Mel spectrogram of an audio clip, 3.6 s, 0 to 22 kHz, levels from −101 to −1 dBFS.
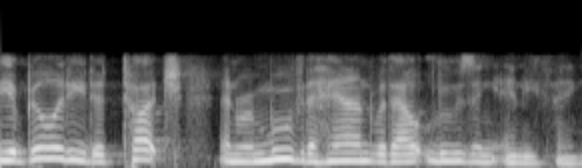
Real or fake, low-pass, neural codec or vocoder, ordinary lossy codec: real; 5.4 kHz; none; Opus, 24 kbps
